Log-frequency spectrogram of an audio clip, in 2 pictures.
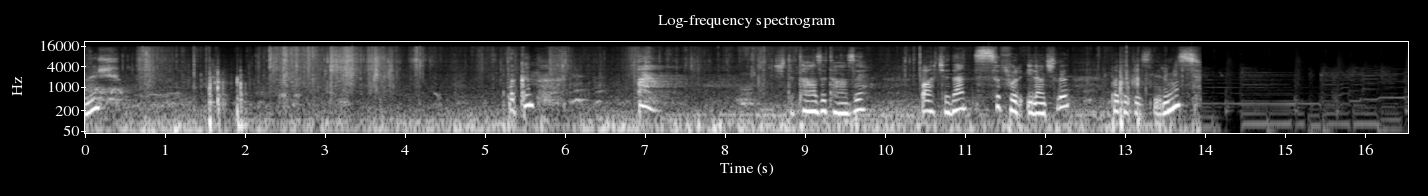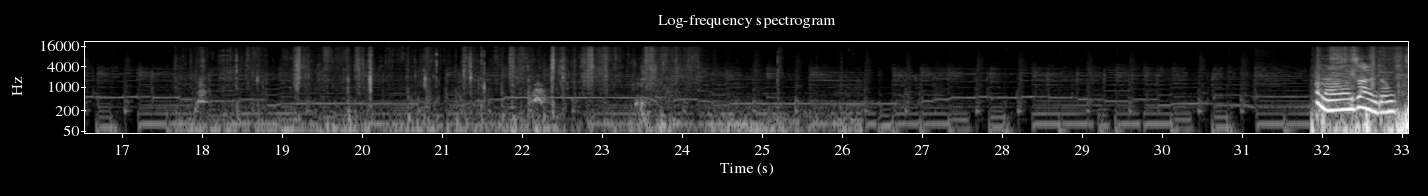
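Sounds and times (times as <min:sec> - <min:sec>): hands digging in loose soil: 0:00.0 - 0:01.4, 0:02.0 - 0:09.0, 0:17.6 - 0:26.2
slow melodic background music: 0:14.0 - 0:32.4.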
